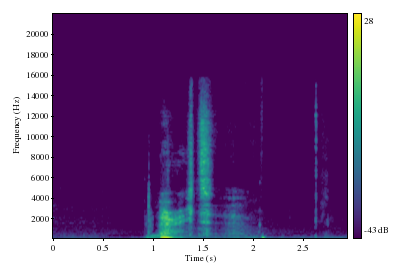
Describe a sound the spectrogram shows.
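A man speaks briefly into a microphone, close and animated.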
